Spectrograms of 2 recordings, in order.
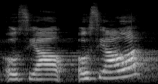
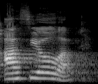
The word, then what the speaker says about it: Osceola: Osceola, did I say that right? No? – Osceola.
